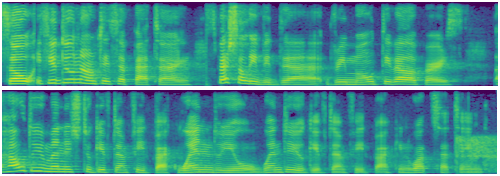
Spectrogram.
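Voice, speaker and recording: A woman with an unremarkable speaking voice talks at a moderate pace, her pitch medium and her intonation lively. The background is quiet. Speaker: podcast host. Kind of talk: interview.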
